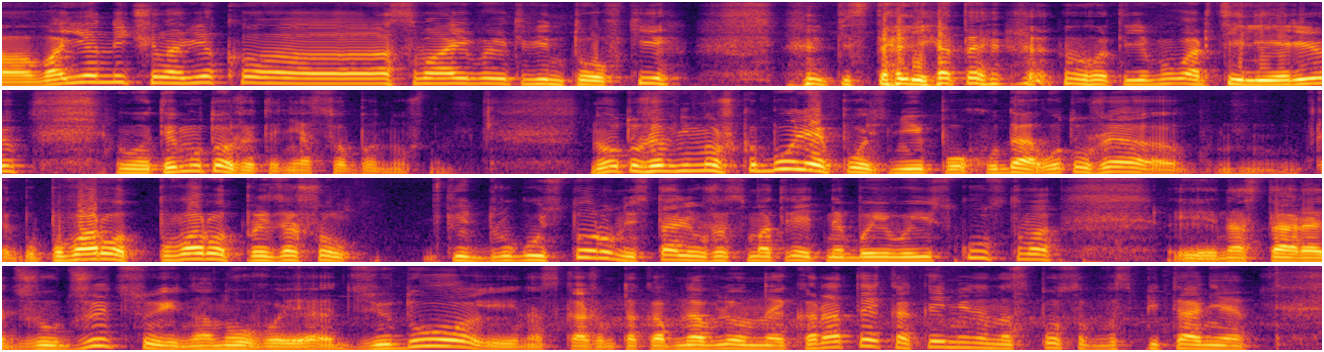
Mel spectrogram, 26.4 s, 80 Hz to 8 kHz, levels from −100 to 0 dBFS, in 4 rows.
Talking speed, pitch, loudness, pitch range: 135 wpm, 150 Hz, -13 LUFS, 130-180 Hz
